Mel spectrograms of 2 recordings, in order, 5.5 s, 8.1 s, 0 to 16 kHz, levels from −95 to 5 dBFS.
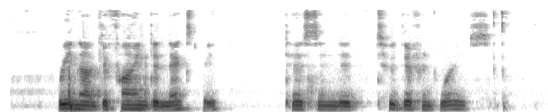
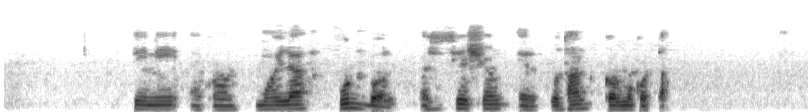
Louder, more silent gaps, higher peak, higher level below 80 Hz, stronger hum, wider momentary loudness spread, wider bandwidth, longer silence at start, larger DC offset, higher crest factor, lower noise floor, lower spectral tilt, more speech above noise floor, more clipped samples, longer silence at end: second, -25 LUFS vs -21 LUFS; neither; second, -6 dBFS vs -2 dBFS; about the same, -64 dBFS vs -64 dBFS; neither; first, 18 LU vs 12 LU; first, 11.5 kHz vs 6.4 kHz; second, 0.6 s vs 1.35 s; neither; about the same, 20 dB vs 20 dB; first, -87 dBFS vs -75 dBFS; about the same, -7.5 dB/octave vs -8.5 dB/octave; first, 63 dB vs 55 dB; neither; second, 0.45 s vs 1.4 s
